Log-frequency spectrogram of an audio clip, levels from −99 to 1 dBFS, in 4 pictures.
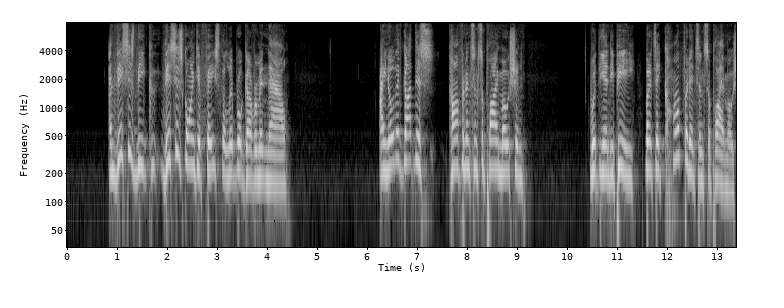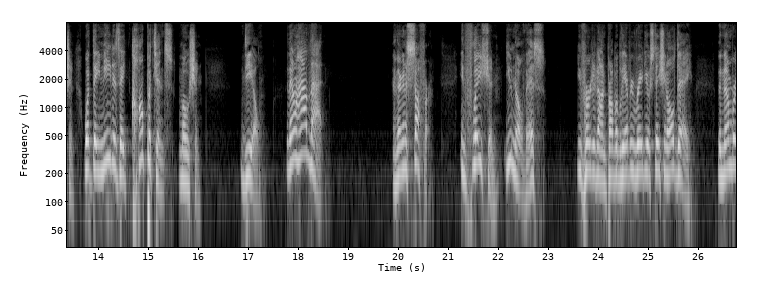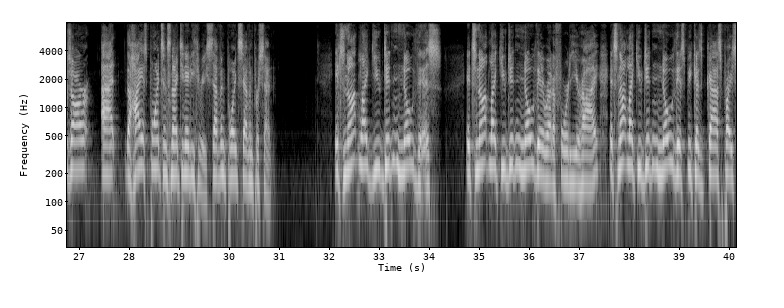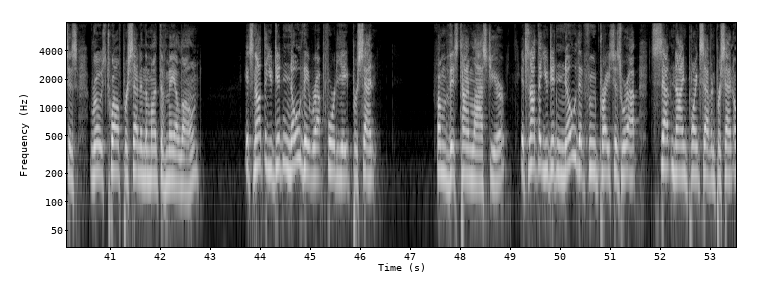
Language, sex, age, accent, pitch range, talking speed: English, male, 50-69, American, 185-225 Hz, 155 wpm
